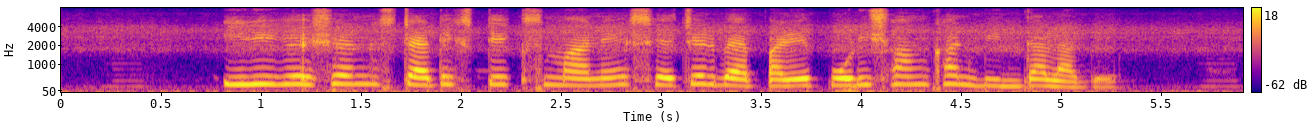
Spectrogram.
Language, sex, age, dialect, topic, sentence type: Bengali, female, 18-24, Northern/Varendri, agriculture, statement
